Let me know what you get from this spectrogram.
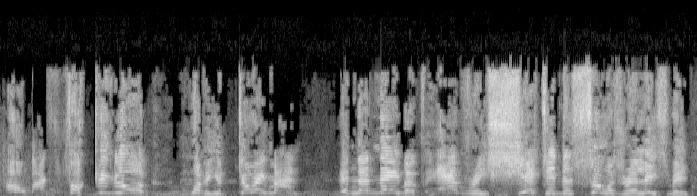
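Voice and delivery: hammed-up yells of agony, crying out; pained shouting. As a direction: scream at him to let go. Hand crushed by chin.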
